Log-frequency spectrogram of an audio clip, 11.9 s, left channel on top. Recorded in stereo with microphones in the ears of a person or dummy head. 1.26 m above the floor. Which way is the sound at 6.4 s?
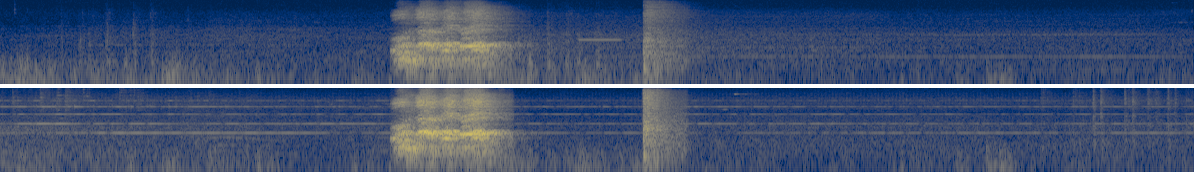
50° right (ahead or behind).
